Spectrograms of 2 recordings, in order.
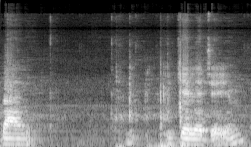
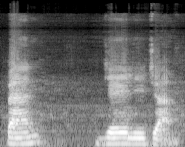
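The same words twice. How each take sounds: First: The verb is said in its full form. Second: The verb is said in a reduced form. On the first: This is the standard written form. "in written language" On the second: This is the everyday spoken form. "in spoken language, we say"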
